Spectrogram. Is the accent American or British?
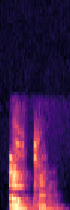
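British. It is said in a British accent. "British and American"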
